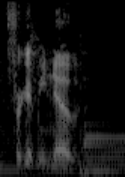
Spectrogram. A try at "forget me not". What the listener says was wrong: No, the E is silent. It's forget me not. Forget me not.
